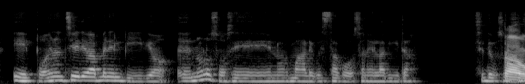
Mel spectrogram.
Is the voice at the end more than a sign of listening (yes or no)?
yes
